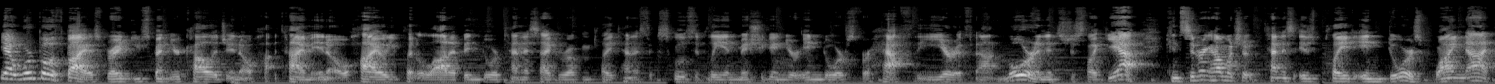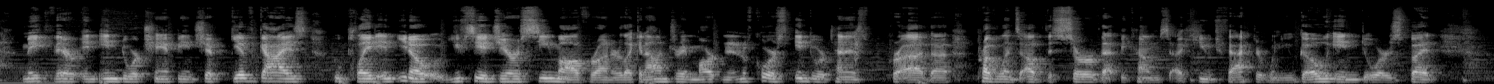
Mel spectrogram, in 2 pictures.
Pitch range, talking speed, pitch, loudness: 110-135 Hz, 195 wpm, 125 Hz, -22 LUFS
